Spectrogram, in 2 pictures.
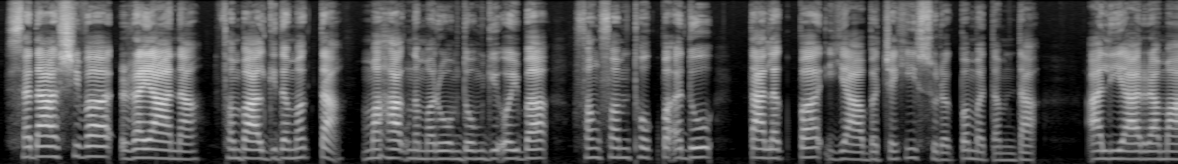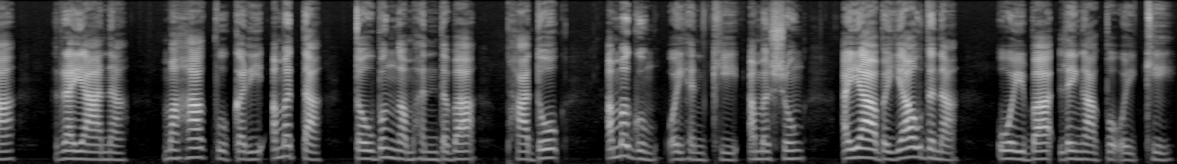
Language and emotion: Manipuri, neutral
